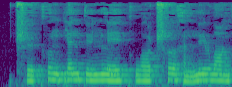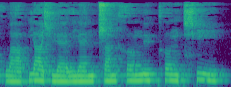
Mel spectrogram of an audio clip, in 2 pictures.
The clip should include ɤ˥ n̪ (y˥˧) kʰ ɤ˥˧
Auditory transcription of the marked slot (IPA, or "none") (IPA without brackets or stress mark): y˥˧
